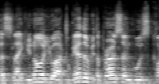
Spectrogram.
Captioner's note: none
